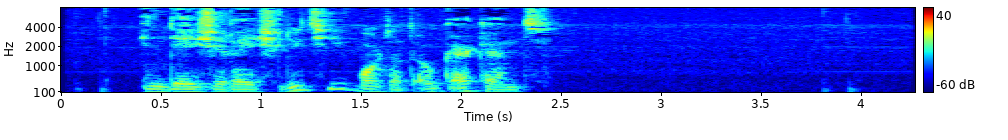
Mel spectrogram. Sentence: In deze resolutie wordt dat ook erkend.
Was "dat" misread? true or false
false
